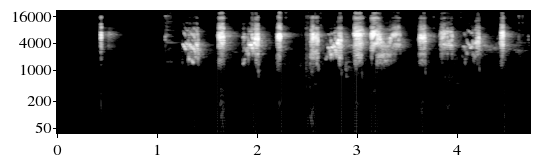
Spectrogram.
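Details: Three pet budgerigars playing indoors, chirping excitedly: a dense run of short, sharp, high chirps and squawky bursts, about two per second, after a quiet start.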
